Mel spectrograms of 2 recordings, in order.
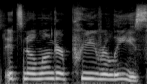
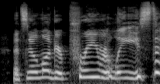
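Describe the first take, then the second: First: Said in the usual way. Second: Mildly indignant, insistent exclamation. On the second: Real, not acted. Streamer protesting a sealed pre-release kit, indignant. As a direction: insist on it in mock outrage.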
